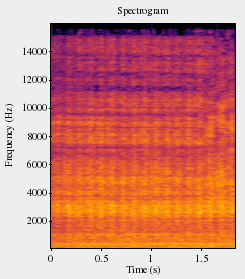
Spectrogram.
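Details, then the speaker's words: Redmi Go phone speaker playing ringtone: steady harsh, raspy, generator-like crackling buzz over the tones instead of clean sound; fault attributed to the audio power IC. "कोई भी अगर sound सुनते हैं या कोई भी ringtone होते हैं तो बहुत ज़्यादा झड़झड़ाहट सी आवाज़ है, जनरेटर की तरह आवाज़ आ रही है, खड़ खड़ करके आवाज़ आ रही है।"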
